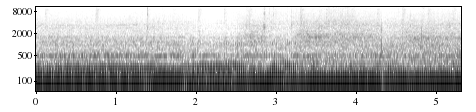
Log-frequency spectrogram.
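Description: Mercedes car engine running close by, with a couple of brief, gentle revs that rise and fall in pitch about two and three seconds in, as the car is driven against a plastic soda bottle wedged under its front tyre.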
